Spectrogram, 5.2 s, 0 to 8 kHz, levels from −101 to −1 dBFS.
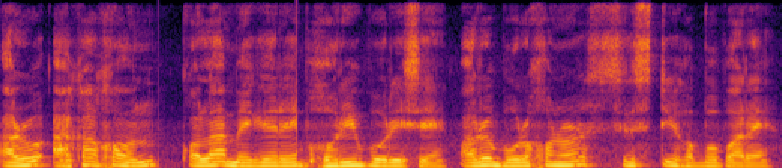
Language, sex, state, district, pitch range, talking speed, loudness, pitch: Assamese, male, Assam, Kamrup Metropolitan, 145-165 Hz, 125 wpm, -15 LUFS, 150 Hz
